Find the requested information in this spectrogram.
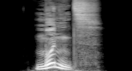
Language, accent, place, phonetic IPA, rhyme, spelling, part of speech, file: German, Germany, Berlin, [mʊnt͡s], -ʊnt͡s, Munds, noun, De-Munds.ogg
- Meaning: genitive singular of Mund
